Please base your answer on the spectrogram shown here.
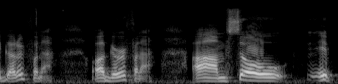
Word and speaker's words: Garifuna: that g the people most people pronounce it garuna but I say garifuna or garif um so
